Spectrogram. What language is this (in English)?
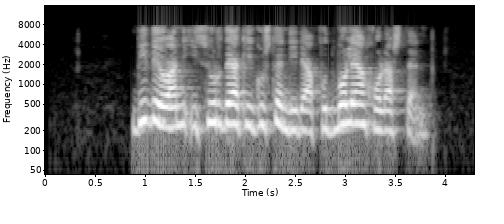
Basque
